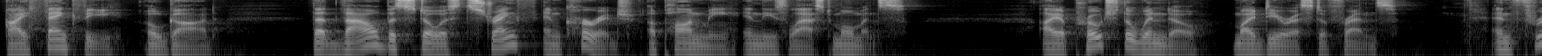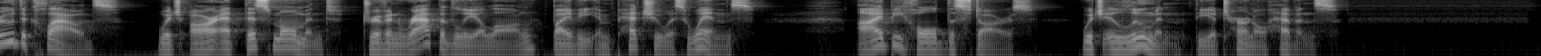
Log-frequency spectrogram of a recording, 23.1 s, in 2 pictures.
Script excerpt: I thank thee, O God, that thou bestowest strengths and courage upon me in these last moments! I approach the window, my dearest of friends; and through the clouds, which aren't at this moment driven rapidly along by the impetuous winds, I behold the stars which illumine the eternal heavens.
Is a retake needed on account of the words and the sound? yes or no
yes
